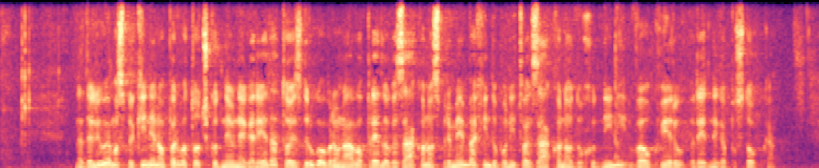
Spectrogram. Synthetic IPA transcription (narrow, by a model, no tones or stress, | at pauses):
nʔad̪aljuːjɛmɔspɾɛkinjɛnɔpəɾʋɔt̪oːt͡ʃkɔd̪neːwnɛɡaɾeːd̪at̪oːjɛzd̪ɾuɡɔɔbɾawnaːʋɔpɾɛːd̪lɔɡazaːkɔnaɔspɾɛmembaxind̪ɔpownit̪ʋaɣzaːkɔnaɔd̪ɔxɔd̪niniʋəɔkʋiːɾuɾeːd̪nɛɡapɔst̪oːpka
